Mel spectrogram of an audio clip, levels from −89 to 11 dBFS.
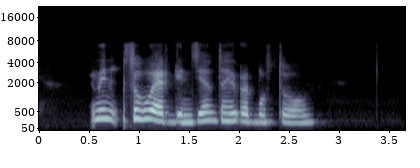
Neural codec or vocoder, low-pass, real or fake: codec, 16 kHz, 1 kbps, FunCodec, trained on LibriTTS, 50 frames a second; 7.2 kHz; fake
